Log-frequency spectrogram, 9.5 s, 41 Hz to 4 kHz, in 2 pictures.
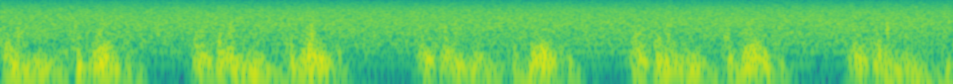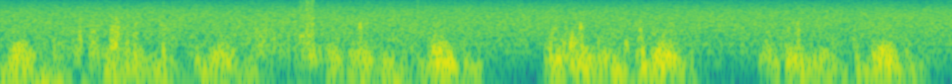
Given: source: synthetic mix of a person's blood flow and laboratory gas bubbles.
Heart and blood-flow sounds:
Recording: Doppler ultrasound of blood flow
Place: precordium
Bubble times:
4.84-4.92 s: bubbles
5.53-5.67 s: bubbles
6.23-6.60 s: bubbles
From the record:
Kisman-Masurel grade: 122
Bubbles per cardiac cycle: 1 to 2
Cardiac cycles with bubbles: 10 to 50%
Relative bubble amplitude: moderate (0.250 to 0.450)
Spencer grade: 2 (many but less than half of the cardiac periods contain bubble signals, singularly or in groups)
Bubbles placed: only in the low amplitude regions of the cardiac cycle

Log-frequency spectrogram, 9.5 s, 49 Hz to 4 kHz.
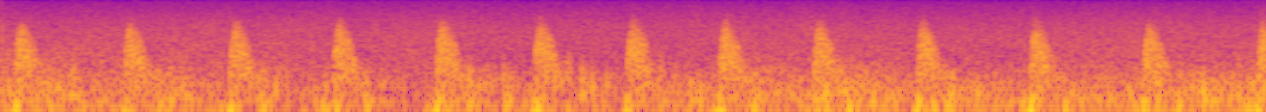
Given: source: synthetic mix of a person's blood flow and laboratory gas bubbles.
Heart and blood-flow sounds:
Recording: Doppler ultrasound of blood flow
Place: subclavian vein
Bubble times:
0.00-0.03 s: bubbles
From the record:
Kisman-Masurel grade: 112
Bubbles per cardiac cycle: 1 to 2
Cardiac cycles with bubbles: 1 to 10%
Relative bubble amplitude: moderate (0.250 to 0.450)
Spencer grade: 1 (occasional bubble signal discernible with the cardiac motion signal, with majority of cardiac periods free of bubbles)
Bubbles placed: anywhere in the cardiac cycle

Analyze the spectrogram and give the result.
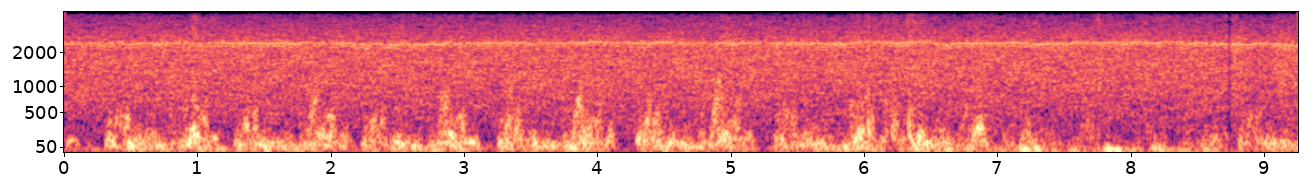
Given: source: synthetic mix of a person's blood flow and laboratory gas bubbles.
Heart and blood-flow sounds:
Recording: Doppler ultrasound of blood flow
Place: precordium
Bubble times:
6.00-6.08 s: bubbles
6.13-6.26 s: bubbles
6.31-6.46 s: bubbles
From the record:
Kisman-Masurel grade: 223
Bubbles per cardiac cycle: several, 3 to 8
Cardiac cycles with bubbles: 10 to 50%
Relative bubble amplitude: loud (0.450 to 0.775)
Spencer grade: 2 (many but less than half of the cardiac periods contain bubble signals, singularly or in groups)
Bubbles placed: anywhere in the cardiac cycle

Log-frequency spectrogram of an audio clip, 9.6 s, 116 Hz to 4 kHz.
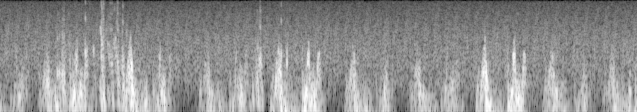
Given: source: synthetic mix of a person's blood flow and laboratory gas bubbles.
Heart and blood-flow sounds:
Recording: Doppler ultrasound of blood flow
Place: precordium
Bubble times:
0.80-1.16 s: bubbles
1.24-1.32 s: bubbles
1.37-1.45 s: bubbles
1.47-1.94 s: bubbles
3.77-3.97 s: bubbles
4.19-4.35 s: bubbles
9.41-9.49 s: bubbles
From the record:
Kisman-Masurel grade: 221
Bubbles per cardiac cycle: several, 3 to 8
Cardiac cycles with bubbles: 10 to 50%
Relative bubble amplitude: barely perceptible (0.100 to 0.250)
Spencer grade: 2 (many but less than half of the cardiac periods contain bubble signals, singularly or in groups)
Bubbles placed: only in the low amplitude regions of the cardiac cycle

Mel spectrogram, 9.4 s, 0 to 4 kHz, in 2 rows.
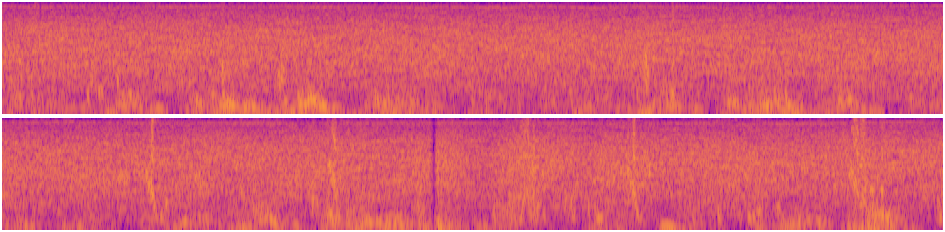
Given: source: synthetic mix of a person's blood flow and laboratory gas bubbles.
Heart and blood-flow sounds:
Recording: Doppler ultrasound of blood flow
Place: precordium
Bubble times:
0.00-0.28 s: bubbles
0.39-0.62 s: bubbles
1.06-1.19 s: bubbles
1.28-1.33 s: bubbles
1.42-1.65 s: bubbles
1.90-2.15 s: bubbles
2.23-2.50 s: bubbles
3.06-3.29 s: bubbles
3.32-3.41 s: bubbles
3.79-3.98 s: bubbles
5.27-5.32 s: bubbles
5.38-5.72 s: bubbles
5.88-6.12 s: bubbles
6.22-6.51 s: bubbles
7.12-7.97 s: bubbles
8.14-8.62 s: bubbles
8.90-9.20 s: bubbles
9.35-9.41 s: bubbles
From the record:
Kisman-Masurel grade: 232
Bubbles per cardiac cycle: several, 3 to 8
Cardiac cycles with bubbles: 50 to 99%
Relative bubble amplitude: moderate (0.250 to 0.450)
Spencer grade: 3 (all of the cardiac periods contain showers or single bubble signals, but not dominating or overriding the cardiac motion signals)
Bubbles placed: anywhere in the cardiac cycle

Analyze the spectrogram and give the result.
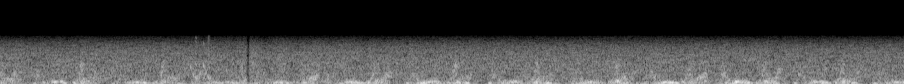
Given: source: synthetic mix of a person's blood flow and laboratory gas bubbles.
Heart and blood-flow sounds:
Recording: Doppler ultrasound of blood flow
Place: precordium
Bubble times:
1.88-2.17 s: bubbles
6.20-6.28 s: bubbles
6.36-6.41 s: bubbles
From the record:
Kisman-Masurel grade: 121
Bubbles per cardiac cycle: 1 to 2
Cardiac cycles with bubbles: 10 to 50%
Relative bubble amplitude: barely perceptible (0.100 to 0.250)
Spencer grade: 2 (many but less than half of the cardiac periods contain bubble signals, singularly or in groups)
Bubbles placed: anywhere in the cardiac cycle

